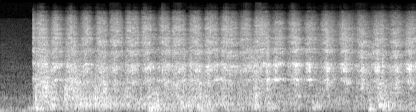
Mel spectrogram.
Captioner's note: tool scraping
